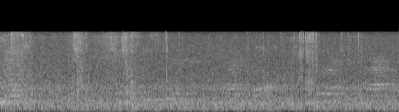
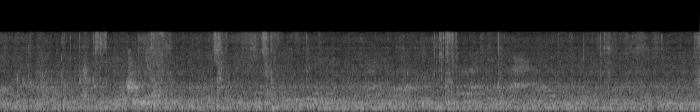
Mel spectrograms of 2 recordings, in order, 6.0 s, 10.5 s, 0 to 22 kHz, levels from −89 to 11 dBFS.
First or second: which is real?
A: first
